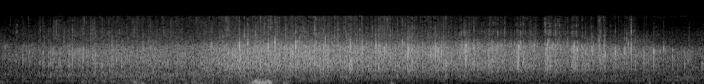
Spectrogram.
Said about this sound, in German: Einen ganz herzlichen Applaus bitte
